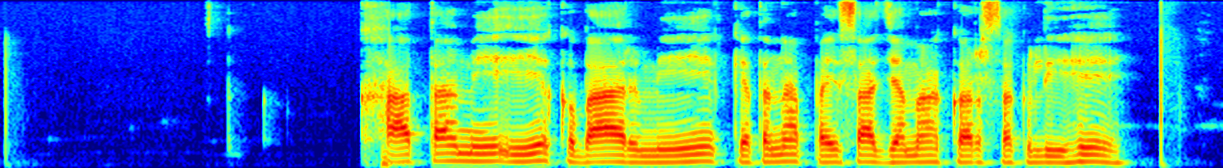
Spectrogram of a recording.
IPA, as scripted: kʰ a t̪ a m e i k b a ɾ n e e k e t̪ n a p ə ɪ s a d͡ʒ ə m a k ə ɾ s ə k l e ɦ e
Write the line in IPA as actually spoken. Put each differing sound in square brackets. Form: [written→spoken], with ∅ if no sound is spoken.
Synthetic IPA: kʰ a t̪ a m e [i→e] k b a ɾ [n→m] e e k e t̪ n a p ə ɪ s a d͡ʒ ə m a k ə ɾ s ə k l [e→i] ɦ e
